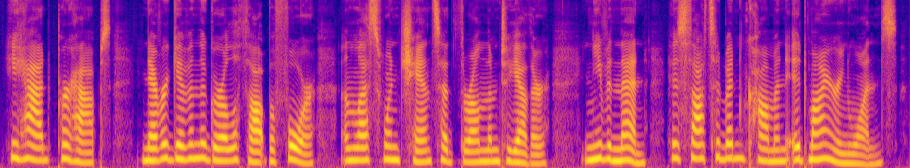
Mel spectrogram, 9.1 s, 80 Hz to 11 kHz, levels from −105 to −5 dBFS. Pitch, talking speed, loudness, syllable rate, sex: 230 Hz, 180 wpm, -16 LUFS, 5.1 syllables/s, female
